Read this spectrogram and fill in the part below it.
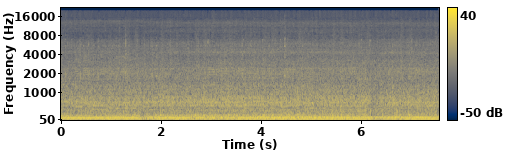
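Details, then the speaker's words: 1929 Ford Model A just after carburetor and distributor rebuild: low idle with a slightly uneven, loping beat; owner suspects a timing issue from shaft play in the distributor, unconfirmed; rough idle. "just rebuilt the distributor and the carburetor it does seem like there is a little bit of timing issue I do believe that's actually because I do have some shaft play in the distributor"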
